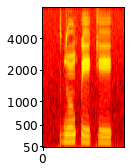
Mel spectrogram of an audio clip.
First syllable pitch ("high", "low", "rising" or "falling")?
high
